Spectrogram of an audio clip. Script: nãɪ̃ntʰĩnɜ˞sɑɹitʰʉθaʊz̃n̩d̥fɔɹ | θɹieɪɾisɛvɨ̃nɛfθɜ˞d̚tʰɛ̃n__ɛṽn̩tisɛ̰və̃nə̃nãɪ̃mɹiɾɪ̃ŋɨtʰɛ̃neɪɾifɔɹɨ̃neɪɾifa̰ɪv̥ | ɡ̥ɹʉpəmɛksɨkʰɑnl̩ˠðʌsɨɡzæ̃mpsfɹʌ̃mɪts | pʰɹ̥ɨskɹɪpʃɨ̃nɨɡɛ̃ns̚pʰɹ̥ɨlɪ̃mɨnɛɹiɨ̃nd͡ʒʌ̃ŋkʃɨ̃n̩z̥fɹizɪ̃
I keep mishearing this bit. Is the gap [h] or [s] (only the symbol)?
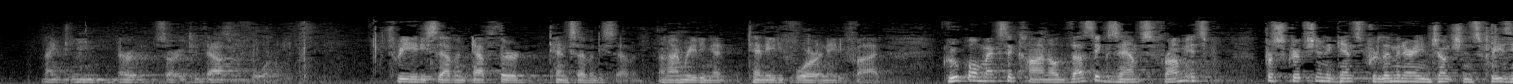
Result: s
